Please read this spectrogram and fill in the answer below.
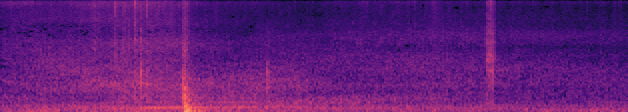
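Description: Car rolling slowly with the brake off, heard inside the cabin: a steady low rumble of tyres on the cracked road, with a sharp knock about two seconds in and a fainter one near the end.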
